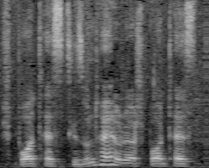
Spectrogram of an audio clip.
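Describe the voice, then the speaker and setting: A young man co-hosts a relaxed podcast with a friend. He tells animated little stories and keeps breaking into laughter. His voice sits at an ordinary middle pitch. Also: normal speed, a little hiss or hum. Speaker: podcast co-host. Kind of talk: casual chat.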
